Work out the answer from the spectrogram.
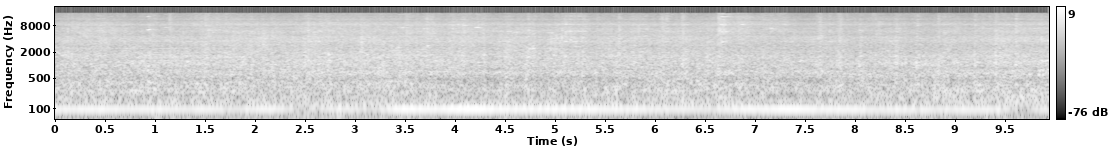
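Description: Bonfante Railroad amusement-park train running along its track, heard from an open passenger car: a steady low drone over a haze of running noise. The drone drops away briefly about two and a half seconds in and again just before the end.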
